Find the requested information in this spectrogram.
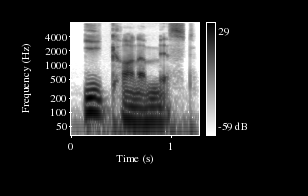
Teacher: how to pronounce economist, 4 syllables, stress on the second one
